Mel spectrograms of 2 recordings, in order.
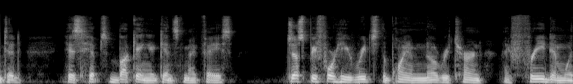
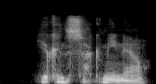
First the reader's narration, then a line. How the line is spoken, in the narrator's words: breathed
